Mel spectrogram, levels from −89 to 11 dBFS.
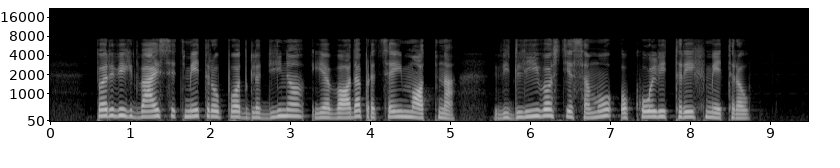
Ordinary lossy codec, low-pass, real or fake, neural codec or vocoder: none; 7.2 kHz; real; none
